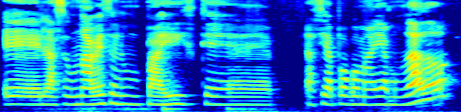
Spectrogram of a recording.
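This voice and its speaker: A woman's voice: mid-range voice, moderate pace, creaky, fairly bright tone. A middle-aged woman, talking casually as a podcast host, laughing and acting out the voices of people she quotes. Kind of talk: casual reflective monologue.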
